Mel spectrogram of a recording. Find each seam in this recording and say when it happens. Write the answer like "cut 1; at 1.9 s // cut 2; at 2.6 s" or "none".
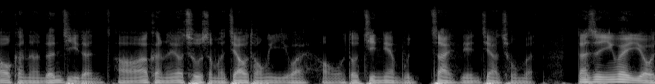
cut 1; at 1.1 s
